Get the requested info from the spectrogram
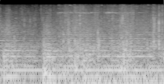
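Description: Hoofbeats of many cavalry horses riding forward together over a dramatic music score with steady held tones.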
